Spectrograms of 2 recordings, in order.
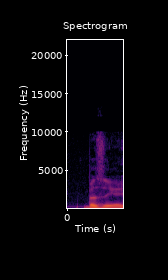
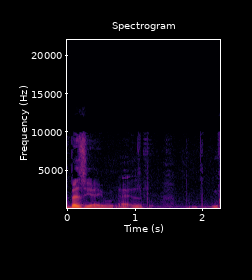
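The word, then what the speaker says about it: Bézier: uh L linear linear beer beer some say people b i call beer it's bizer correct pronunciation with that but anyway uh and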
